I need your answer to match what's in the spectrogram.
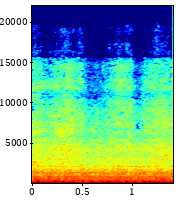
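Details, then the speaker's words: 1982 GMC with 6.2 V8 diesel, after cooling down following sudden part-throttle knocking on the highway: deep, uneven galloping crank; owner suspects low compression somewhere, metal flakes found on the dipstick. "I let it cool down and it cranks with a gallop. So, it's down on comp somewhere."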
